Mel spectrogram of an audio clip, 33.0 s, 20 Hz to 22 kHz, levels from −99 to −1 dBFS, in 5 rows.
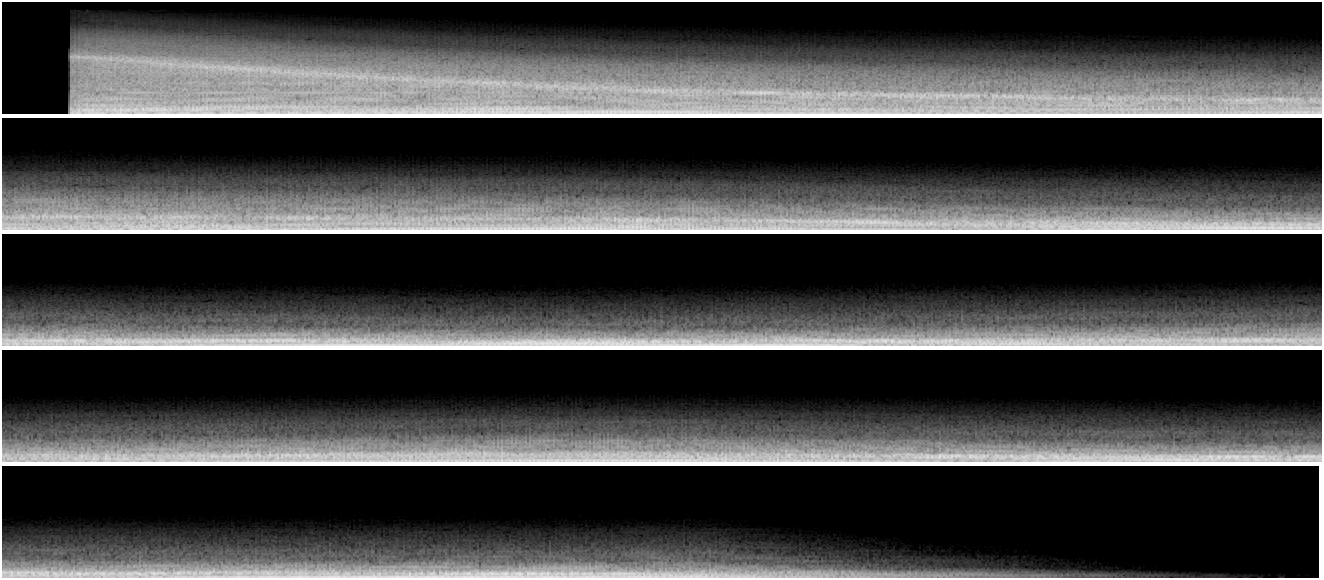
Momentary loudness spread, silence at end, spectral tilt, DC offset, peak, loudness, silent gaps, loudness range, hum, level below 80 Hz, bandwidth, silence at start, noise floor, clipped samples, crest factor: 6 LU; 1.8 s; -9.5 dB/octave; 0.5%; -4 dBFS; -19 LUFS; none; 3 LU; none; -22 dBFS; 5.6 kHz; 0.35 s; -79 dBFS; under 0.1%; 14 dB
